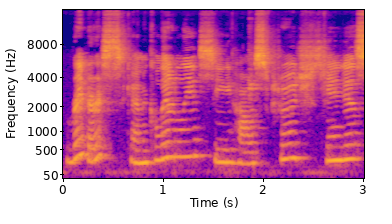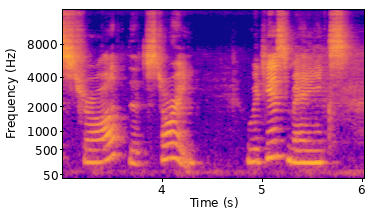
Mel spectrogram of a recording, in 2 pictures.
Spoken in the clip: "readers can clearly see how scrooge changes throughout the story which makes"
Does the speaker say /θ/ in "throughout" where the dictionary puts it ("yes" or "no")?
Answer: no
